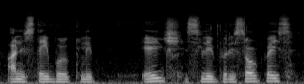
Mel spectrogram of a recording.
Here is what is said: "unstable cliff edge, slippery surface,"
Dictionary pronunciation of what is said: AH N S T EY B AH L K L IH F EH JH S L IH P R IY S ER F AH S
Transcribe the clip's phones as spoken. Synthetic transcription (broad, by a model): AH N S T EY B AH L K L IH P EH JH S L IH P R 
